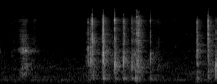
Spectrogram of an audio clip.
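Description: Plastic Copic alcohol markers clicking against each other as they are handled: a soft click, then a quick run of about half a dozen light clicks about a second in.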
